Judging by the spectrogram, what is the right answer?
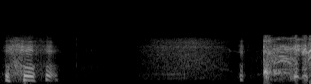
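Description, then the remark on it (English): A person who is getting a cold coughs in a few harsh bursts, with a quiet breathy pause and a sniff between the fits before a final loud cough. “That's why I've been coughing and stuff like that.”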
